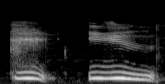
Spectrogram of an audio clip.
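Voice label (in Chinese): "zhi4yu4", Mandarin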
